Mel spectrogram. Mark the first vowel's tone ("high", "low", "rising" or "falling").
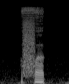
low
